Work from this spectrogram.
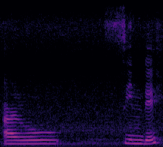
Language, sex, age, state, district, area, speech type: Assamese, female, 30-45, Assam, Sonitpur, rural, spontaneous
